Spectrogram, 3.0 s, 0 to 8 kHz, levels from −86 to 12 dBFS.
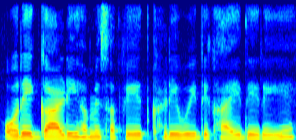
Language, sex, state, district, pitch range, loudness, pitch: Hindi, female, Madhya Pradesh, Bhopal, 195-205 Hz, -18 LUFS, 200 Hz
